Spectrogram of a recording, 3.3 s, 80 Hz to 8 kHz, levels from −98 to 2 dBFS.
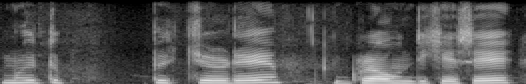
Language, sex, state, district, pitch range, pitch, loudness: Nagamese, female, Nagaland, Kohima, 200-230 Hz, 220 Hz, -16 LUFS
